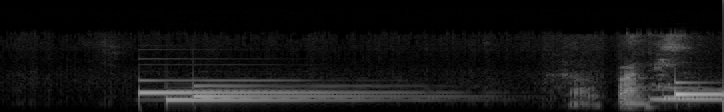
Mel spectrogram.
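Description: A computer error alert chimes once and fades.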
